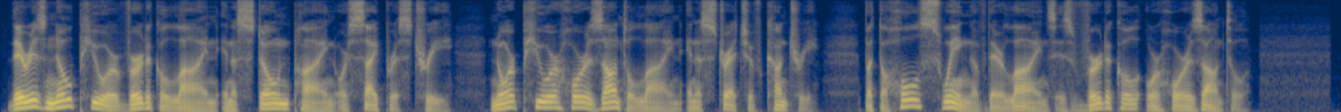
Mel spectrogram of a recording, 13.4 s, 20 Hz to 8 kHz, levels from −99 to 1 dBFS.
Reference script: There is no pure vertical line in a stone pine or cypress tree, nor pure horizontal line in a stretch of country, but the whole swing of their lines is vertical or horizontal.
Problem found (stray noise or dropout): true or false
false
